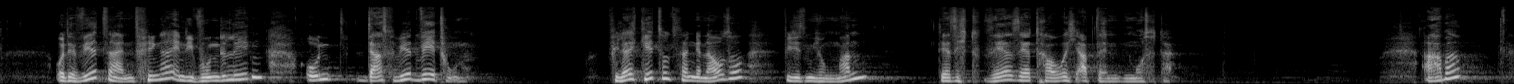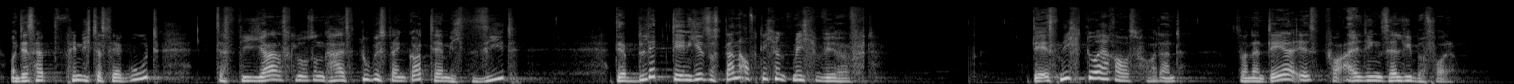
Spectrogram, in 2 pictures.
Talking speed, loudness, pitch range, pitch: 145 wpm, -23 LUFS, 155-240 Hz, 180 Hz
